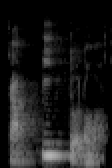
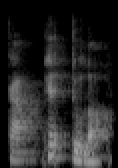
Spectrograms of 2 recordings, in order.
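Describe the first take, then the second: First: The vowel after the p sounds like 'ee'. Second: The vowel after the p sounds like 'ih'. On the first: The speaker calls it right. "it needs to be pronounced like it always is in Spanish" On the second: The speaker calls it wrong. "in English, sometimes the I is pronounced like that, like igloo"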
